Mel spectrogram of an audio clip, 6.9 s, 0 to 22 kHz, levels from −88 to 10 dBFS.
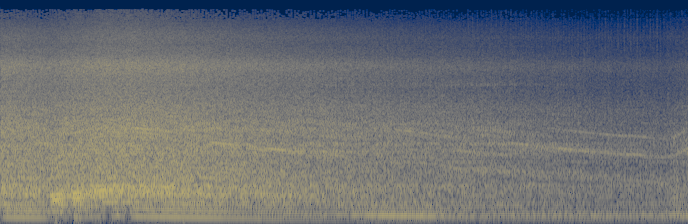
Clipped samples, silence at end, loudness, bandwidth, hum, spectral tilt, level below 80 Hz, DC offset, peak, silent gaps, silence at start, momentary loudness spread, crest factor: under 0.1%; 0 s; -14 LUFS; 19.5 kHz; none; -2 dB/octave; -42 dBFS; under 0.1%; -2 dBFS; none; 0 s; 15 LU; 14 dB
